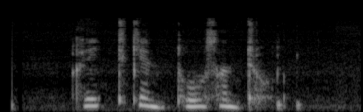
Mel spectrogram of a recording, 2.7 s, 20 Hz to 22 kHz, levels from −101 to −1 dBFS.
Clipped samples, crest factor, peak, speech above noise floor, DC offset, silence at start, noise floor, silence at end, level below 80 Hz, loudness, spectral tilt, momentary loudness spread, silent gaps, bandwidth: under 0.1%; 16 dB; -26 dBFS; 19 dB; under 0.1%; 0.55 s; -59 dBFS; 0.5 s; under -90 dBFS; -41 LUFS; -5.5 dB/octave; 18 LU; none; 11 kHz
